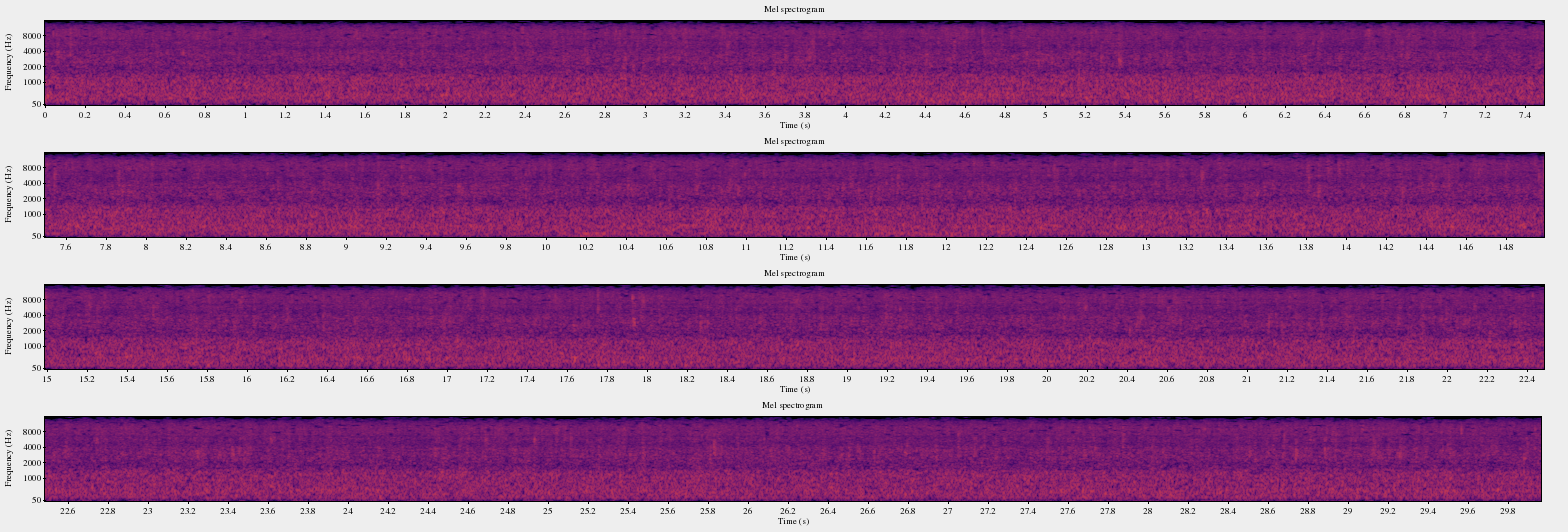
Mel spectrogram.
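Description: Steady rainfall: an even hiss of rain, mostly high with little low rumble, flecked with the faint ticks of single drops striking a surface.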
